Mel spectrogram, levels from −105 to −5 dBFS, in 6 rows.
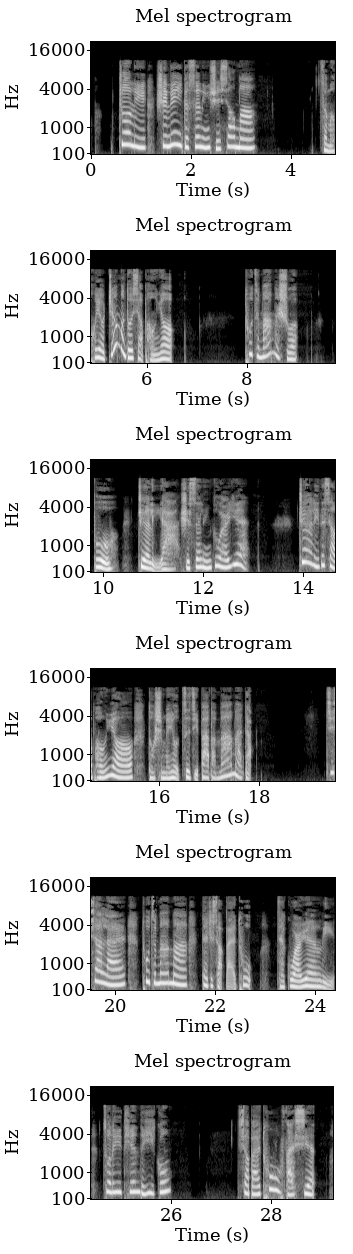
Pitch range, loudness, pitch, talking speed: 225-335 Hz, -18 LUFS, 275 Hz, 170 characters per minute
